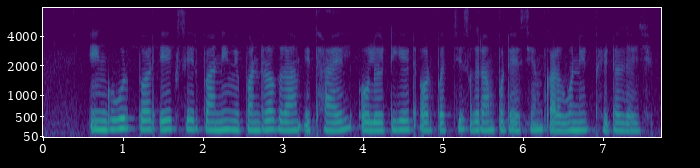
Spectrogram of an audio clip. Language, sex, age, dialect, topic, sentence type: Magahi, female, 31-35, Western, agriculture, statement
